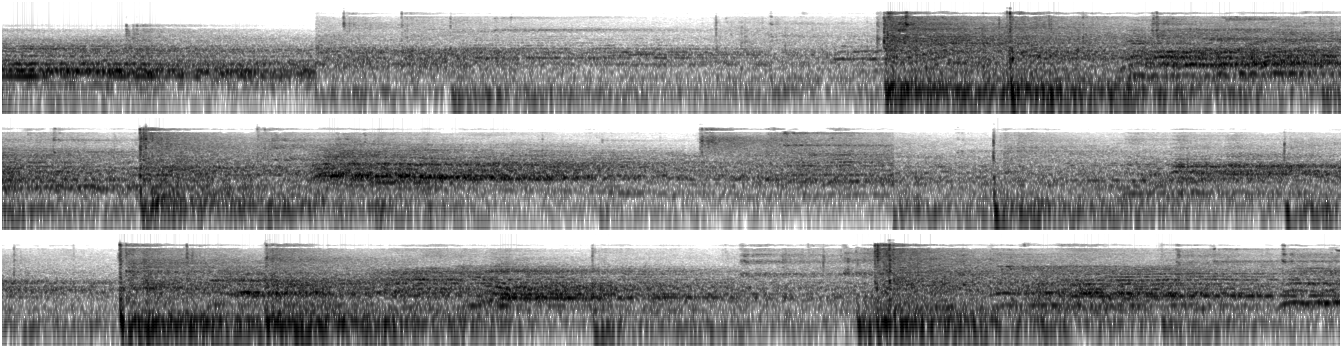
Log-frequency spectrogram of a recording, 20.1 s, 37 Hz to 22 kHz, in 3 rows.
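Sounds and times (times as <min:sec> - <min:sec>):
players' voices: 0:01.6 - 0:20.0.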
